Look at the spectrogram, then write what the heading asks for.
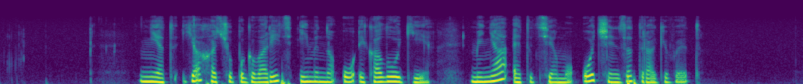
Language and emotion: Russian, neutral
